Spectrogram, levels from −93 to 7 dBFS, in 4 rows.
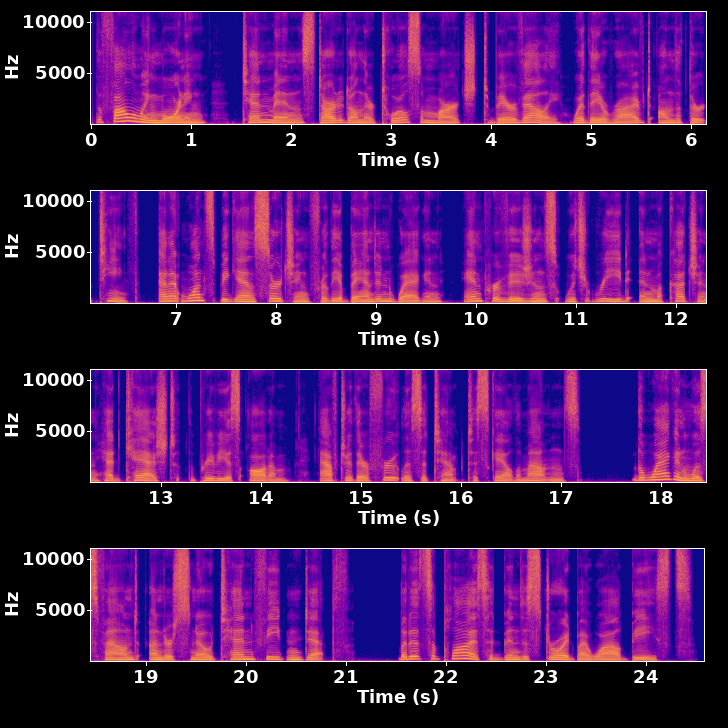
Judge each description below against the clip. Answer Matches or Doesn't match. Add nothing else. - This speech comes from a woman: Matches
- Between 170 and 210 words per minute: Doesn't match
